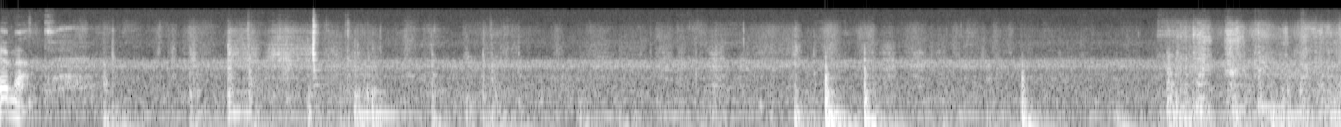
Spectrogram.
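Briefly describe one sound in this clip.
A wooden board knocks and scrapes against a railing.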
